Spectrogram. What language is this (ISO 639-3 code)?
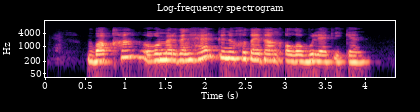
bak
